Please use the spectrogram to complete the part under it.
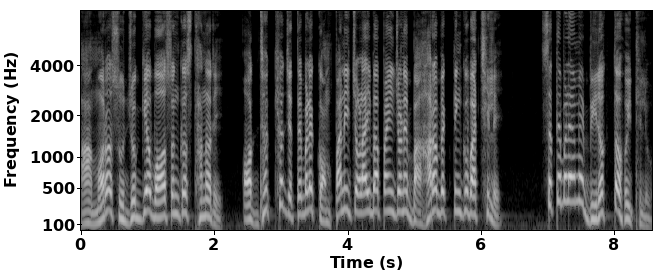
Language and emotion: Odia, disgusted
